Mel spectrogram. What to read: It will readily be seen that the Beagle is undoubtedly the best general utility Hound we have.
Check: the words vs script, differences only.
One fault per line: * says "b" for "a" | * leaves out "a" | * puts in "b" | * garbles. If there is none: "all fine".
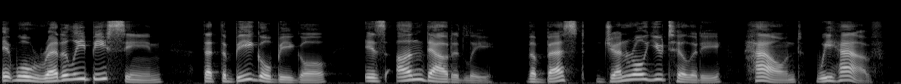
* puts in "Beagle"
